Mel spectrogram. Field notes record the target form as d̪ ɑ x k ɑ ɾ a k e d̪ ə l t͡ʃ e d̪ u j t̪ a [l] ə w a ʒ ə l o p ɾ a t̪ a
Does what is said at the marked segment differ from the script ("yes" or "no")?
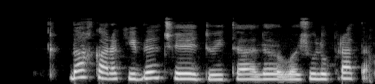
no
